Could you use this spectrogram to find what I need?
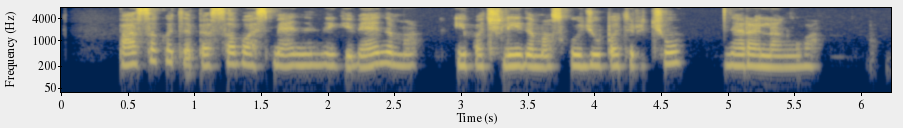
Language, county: Lithuanian, Šiauliai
